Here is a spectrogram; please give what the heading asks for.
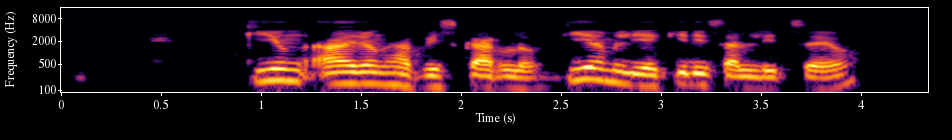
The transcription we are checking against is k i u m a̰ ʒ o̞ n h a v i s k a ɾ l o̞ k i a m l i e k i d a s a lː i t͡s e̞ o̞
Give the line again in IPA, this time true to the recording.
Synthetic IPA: k i u n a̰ ʒ o̞ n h a v i s k a ɾ l o̞ k i a m l i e k i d i s a lː i t͡s e̞ o̞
